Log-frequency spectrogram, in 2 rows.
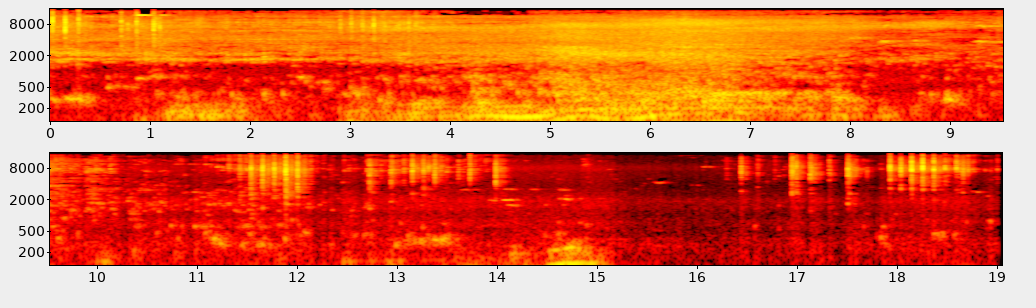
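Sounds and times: pigeons cooing: 0:00.0 - 0:02.0, 0:11.2 - 0:14.0
fast sharp clicking: 0:11.5 - 0:14.2, 0:16.3 - 0:19.0.

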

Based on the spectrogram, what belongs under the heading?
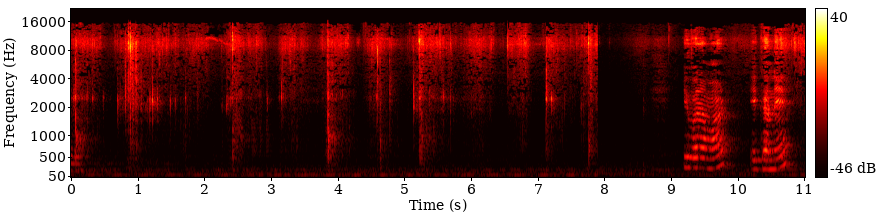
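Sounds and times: spoon scraping plastic bowl: 0:00.0 - 0:07.9.

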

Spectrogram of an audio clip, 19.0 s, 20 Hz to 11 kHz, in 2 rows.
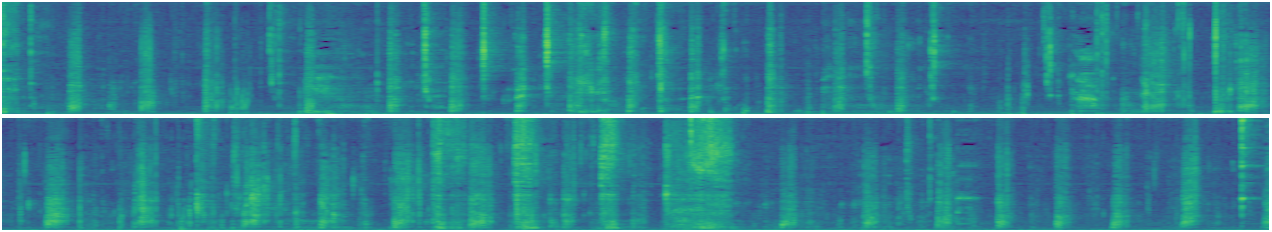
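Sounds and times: chewing with crunchy bites: 0:00.0 - 0:19.0
person slurping: 0:07.8 - 0:15.1.

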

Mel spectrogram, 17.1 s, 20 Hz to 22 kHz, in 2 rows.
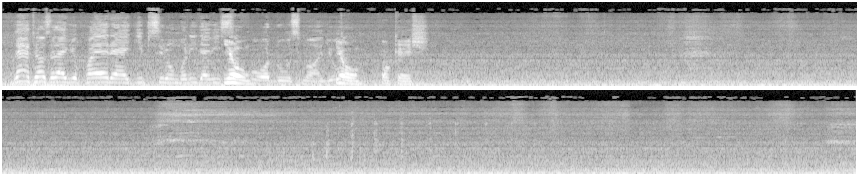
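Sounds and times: vehicle engine rumble inside cabin: 0:00.0 - 0:17.0.

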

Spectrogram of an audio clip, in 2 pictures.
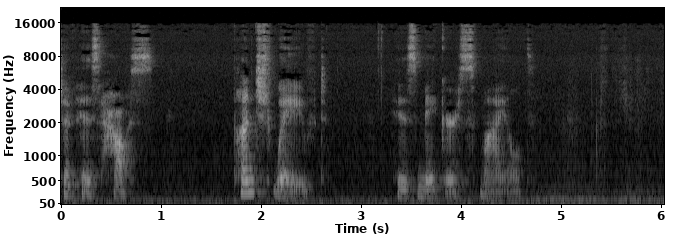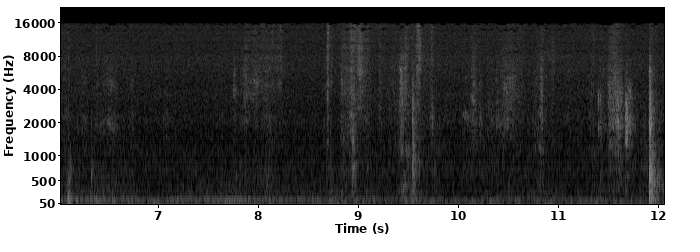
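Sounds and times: low room hum: 0:00.0 - 0:12.0
book pages rustling and turning: 0:05.2 - 0:06.9, 0:07.6 - 0:12.0.

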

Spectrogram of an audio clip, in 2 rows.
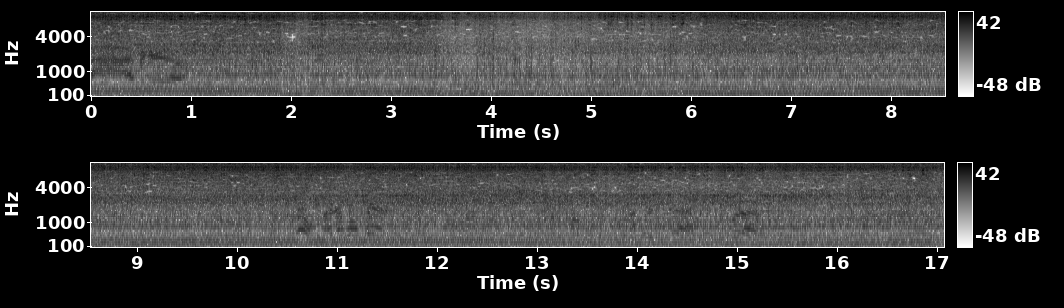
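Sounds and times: motorcycle engine cruising: 0:00.0 - 0:17.0
wind and road noise: 0:00.0 - 0:17.0.

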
